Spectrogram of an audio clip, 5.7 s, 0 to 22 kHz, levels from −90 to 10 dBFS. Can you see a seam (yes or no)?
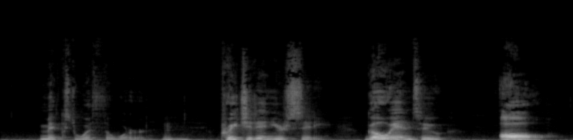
yes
